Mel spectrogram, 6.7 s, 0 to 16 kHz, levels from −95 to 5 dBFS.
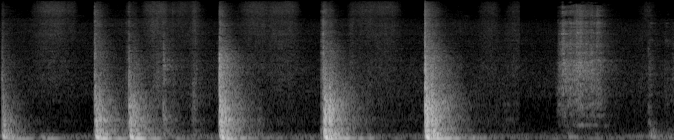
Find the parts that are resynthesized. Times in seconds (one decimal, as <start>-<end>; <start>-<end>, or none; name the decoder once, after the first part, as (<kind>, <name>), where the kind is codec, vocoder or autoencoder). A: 0.0-6.7 (vocoder, BigVGAN v2)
